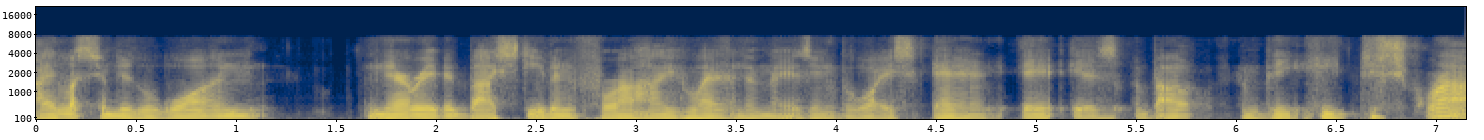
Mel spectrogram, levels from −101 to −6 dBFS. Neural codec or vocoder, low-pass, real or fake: codec, 16 kHz in and 24 kHz out, 0.6 kbps, FireRedTTS-2 codec; 7.2 kHz; fake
